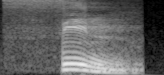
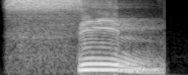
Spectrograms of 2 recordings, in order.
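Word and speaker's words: سين: Sa tanpa tanda hubung disebut sin. Tanda hubung di bagian atas dibaca sebagai apa? Sa tanpa tanda hubung disebut sin.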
